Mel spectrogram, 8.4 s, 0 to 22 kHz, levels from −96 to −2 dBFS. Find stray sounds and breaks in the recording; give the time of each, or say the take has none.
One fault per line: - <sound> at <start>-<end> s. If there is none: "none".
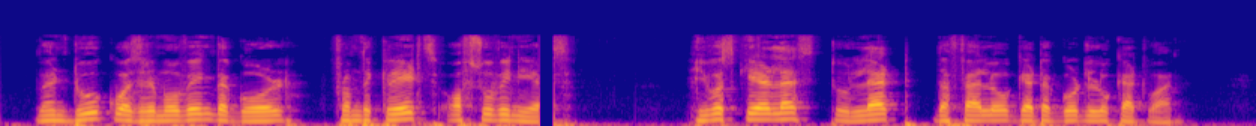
- dropout at 3.6-3.7 s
